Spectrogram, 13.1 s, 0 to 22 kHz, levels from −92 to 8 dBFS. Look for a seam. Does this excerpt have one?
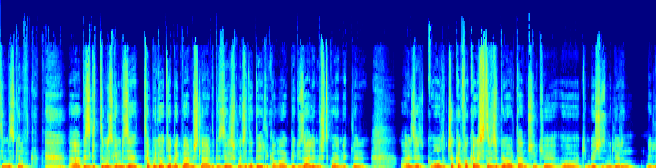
no; 0 cuts

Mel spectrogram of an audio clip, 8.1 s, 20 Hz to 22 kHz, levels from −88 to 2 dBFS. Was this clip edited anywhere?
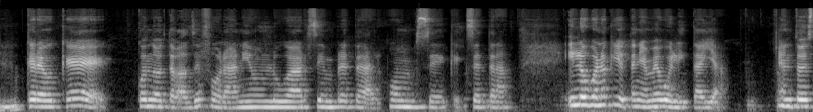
no; 0 cuts

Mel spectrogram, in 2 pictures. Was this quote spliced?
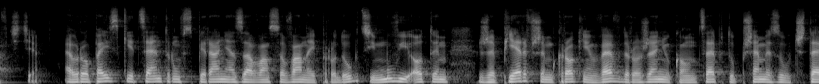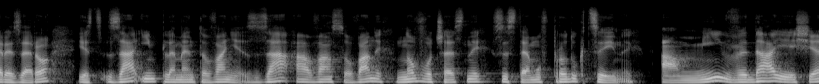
yes; 1 cut; at 14.7 s

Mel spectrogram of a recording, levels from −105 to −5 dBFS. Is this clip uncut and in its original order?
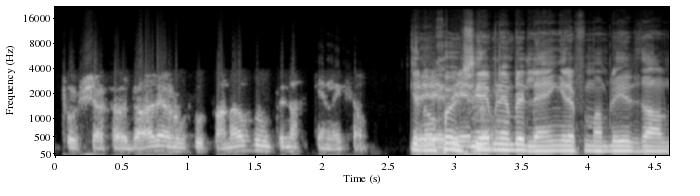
no; 1 cut; at 2.7 s

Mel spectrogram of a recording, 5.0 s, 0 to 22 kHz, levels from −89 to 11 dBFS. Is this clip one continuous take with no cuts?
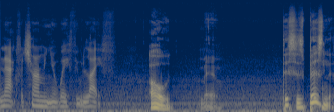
no; 1 cut; at 3.0 s

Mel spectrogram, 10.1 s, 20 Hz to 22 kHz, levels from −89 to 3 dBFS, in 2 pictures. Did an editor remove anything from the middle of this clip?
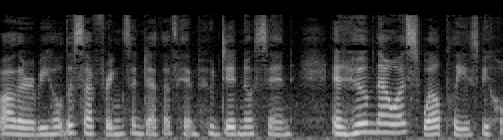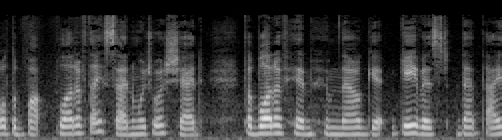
no; 0 cuts

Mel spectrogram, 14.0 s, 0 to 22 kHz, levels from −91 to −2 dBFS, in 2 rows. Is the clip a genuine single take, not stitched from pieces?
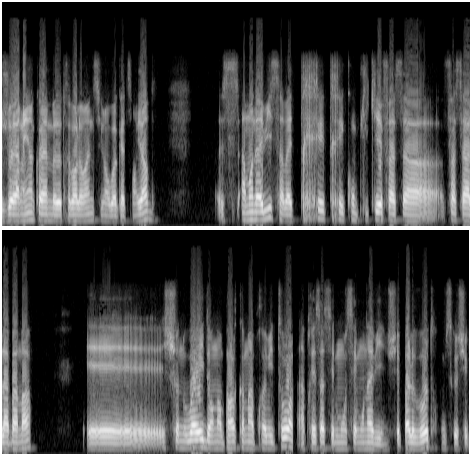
no; 2 cuts; at 4.9 s, 11.4 s

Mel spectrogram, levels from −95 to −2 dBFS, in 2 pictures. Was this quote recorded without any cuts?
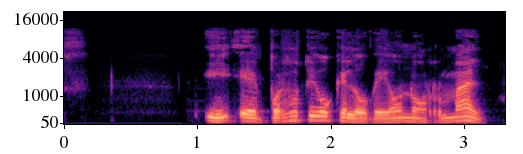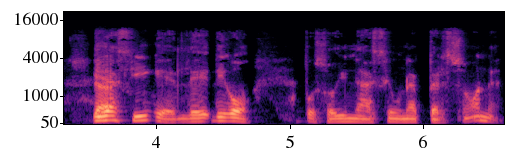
no; 3 cuts; at 0.9 s, 3.5 s, 5.0 s

